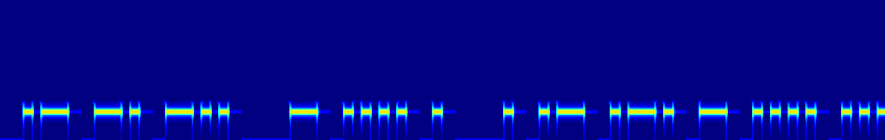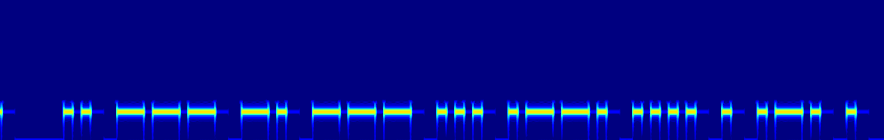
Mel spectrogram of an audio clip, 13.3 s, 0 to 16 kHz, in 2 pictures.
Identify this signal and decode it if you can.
Morse code, heard as a keyed tone, about 18 wpm, 750 Hz. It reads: AND THE EARTHS IONOSPHERE
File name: Archive / 18 WPM / 18WPM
